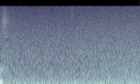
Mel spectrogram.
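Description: Steady background hiss with no other sound standing out.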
